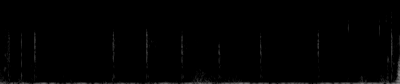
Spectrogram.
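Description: Chalk writing on a chalkboard: faint, irregular taps and scratches as the chalk strokes out letters.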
